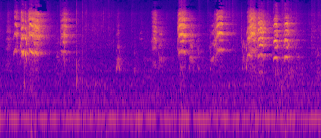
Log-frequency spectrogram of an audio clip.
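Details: Feeding nanday parakeets at a backyard feeder let out loud, rasping shrieks in spaced groups, some doubled, with a quiet gap midway and a constant low hum in the background.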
